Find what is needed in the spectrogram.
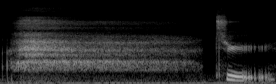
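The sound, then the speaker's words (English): A long, deep breath out as part of a relaxation breathing exercise, a steady airy rush lasting about two seconds that then stops, followed by a short burst of voice. “Take a deep breath in. 2, 3, and out.”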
